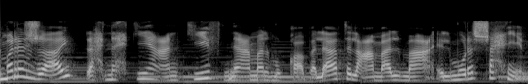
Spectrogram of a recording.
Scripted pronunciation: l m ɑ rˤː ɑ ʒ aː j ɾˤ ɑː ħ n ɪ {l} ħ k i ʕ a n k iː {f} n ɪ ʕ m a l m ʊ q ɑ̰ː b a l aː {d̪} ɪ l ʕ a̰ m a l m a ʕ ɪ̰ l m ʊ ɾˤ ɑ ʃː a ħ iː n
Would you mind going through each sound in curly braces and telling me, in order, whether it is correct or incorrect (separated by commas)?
incorrect, correct, incorrect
